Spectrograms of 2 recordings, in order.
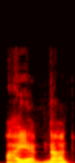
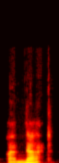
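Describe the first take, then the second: First: I and am are said as two full words. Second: I and am are joined into one syllable. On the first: It sounds more formal. "full pronunciation" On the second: It sounds more informal. "the reduced"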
